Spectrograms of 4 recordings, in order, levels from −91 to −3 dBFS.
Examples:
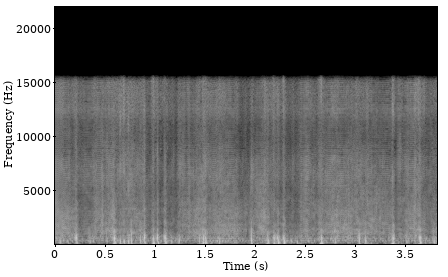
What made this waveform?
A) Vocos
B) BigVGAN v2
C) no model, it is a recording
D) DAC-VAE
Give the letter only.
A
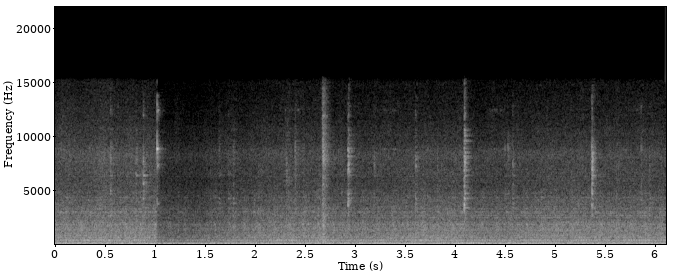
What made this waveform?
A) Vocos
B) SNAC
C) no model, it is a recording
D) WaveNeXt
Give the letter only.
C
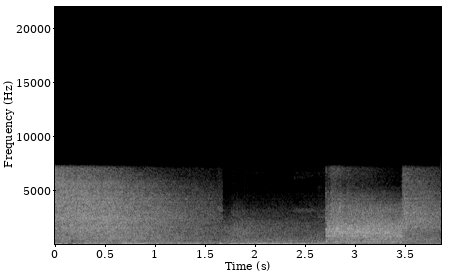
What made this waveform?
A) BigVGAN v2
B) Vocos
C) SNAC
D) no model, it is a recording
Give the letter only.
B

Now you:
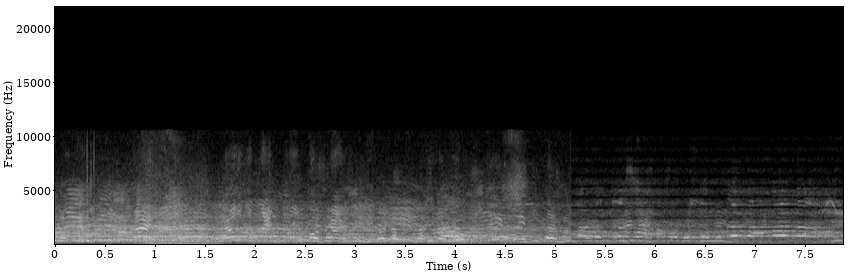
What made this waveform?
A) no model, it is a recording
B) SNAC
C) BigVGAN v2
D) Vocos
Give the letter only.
D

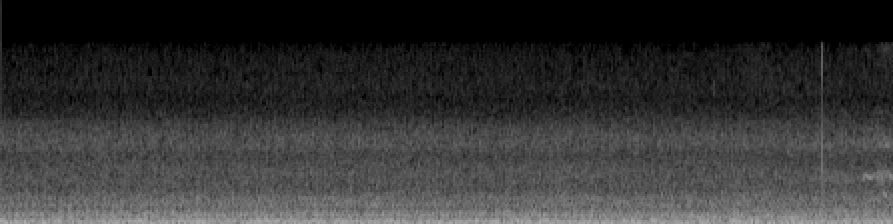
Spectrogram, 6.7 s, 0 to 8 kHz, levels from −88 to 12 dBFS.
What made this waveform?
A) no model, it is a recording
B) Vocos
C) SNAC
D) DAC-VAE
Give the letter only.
B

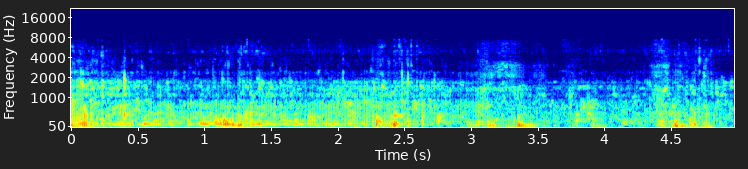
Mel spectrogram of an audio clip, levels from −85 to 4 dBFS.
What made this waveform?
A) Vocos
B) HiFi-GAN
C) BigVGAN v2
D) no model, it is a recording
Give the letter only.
A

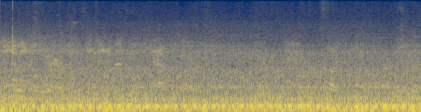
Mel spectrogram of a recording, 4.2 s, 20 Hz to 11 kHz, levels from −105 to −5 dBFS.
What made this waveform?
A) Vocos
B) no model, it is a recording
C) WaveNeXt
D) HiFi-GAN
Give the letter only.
B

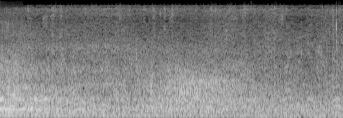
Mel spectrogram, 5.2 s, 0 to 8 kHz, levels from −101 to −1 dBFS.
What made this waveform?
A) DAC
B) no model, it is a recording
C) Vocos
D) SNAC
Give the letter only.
C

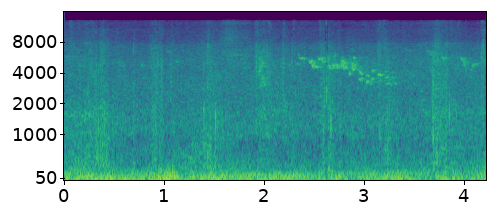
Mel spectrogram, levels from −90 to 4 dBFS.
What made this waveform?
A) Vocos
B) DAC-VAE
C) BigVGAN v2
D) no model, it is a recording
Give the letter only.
D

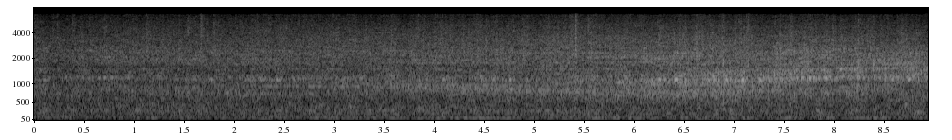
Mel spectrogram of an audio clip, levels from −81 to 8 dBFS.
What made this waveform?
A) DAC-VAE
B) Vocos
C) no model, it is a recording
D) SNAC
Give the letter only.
C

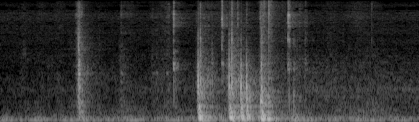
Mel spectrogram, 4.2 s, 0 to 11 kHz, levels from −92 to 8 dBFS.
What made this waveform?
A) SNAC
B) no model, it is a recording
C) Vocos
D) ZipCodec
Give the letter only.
C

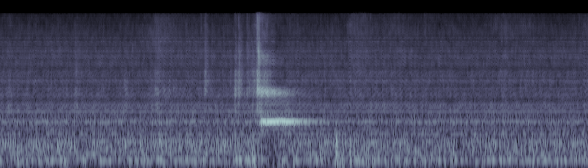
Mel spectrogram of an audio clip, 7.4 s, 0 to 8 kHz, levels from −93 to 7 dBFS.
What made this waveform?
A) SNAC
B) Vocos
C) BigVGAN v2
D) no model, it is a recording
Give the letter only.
B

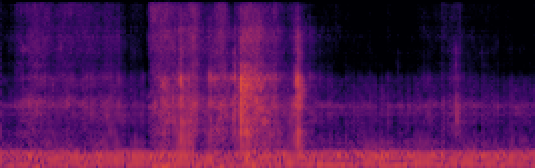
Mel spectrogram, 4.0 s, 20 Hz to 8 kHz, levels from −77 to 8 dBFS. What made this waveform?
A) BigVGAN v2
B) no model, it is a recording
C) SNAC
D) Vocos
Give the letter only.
D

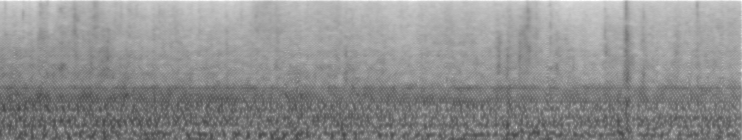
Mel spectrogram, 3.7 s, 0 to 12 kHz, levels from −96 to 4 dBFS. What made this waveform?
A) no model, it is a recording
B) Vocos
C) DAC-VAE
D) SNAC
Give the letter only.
B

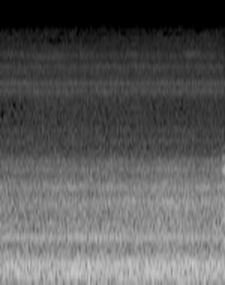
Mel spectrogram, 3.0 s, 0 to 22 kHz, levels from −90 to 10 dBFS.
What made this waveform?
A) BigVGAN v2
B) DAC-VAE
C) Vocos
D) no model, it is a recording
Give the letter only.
C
